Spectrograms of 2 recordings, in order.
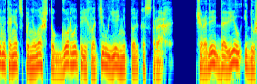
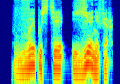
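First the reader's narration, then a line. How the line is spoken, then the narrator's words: Strained hoarse wheeze. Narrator (Russian): прохрипела она, корчась от усилий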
